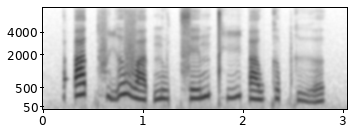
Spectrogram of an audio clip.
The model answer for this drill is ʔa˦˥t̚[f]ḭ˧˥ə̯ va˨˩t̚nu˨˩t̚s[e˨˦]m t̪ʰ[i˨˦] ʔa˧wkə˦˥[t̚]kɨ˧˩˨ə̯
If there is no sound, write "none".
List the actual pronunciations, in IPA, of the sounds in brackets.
f, e˨˦, i˨˦, p̚

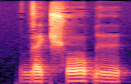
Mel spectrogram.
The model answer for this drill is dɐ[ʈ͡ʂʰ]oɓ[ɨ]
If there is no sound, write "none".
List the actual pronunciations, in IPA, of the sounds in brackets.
t͡ʃʰ, ɨ

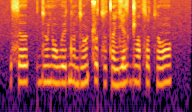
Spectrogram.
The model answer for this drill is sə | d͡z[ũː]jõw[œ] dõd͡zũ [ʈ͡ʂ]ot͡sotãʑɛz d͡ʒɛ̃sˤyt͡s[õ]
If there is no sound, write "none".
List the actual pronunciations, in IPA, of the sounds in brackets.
ũ, ø, ʈ͡ʂ, õ

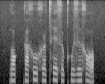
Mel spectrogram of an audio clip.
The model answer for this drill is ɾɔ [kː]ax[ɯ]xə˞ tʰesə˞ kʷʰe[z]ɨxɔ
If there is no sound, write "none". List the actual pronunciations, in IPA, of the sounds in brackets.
kː, u, z

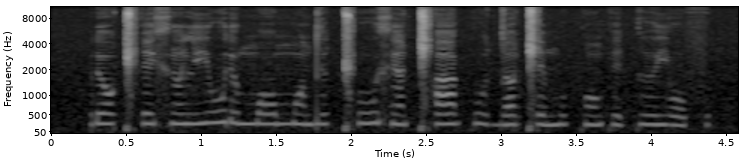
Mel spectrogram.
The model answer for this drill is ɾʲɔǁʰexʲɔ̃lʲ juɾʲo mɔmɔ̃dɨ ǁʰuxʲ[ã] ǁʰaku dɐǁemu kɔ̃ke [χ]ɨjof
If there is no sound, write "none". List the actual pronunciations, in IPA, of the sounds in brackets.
ã, k

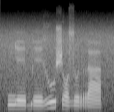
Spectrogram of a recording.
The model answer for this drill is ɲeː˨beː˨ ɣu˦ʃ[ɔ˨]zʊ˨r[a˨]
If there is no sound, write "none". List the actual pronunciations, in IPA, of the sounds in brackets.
ɔ˨, a˨

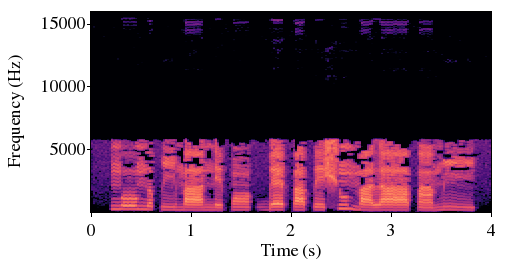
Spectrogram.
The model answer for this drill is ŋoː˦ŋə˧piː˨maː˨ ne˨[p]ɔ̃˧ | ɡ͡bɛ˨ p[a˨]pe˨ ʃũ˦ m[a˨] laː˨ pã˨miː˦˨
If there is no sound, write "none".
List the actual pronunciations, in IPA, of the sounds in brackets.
p, a˨, a˨

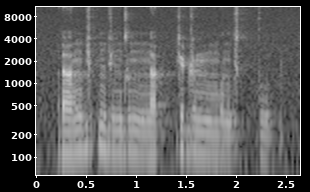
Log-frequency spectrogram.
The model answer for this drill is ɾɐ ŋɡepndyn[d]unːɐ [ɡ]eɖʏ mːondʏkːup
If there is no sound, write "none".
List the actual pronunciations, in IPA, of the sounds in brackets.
d, kː

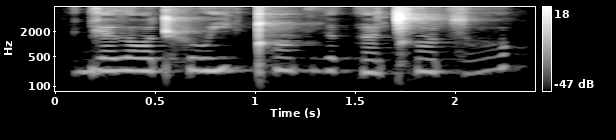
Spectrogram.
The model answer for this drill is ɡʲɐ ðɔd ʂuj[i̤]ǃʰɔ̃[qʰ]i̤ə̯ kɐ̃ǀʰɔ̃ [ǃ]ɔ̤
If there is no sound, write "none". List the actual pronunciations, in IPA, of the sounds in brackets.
i̤, k, t͡s

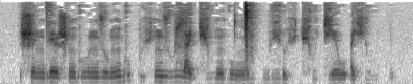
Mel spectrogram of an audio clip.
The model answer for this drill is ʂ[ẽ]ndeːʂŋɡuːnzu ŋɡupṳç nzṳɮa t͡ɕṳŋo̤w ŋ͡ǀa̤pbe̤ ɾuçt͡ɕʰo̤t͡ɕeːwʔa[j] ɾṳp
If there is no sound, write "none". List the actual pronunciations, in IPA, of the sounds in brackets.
e, ç

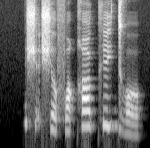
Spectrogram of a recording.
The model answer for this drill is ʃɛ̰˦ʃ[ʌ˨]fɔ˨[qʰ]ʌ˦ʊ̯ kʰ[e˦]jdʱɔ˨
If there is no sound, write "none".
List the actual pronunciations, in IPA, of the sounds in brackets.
ʌ˨, qʰ, e˦

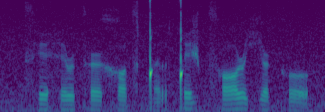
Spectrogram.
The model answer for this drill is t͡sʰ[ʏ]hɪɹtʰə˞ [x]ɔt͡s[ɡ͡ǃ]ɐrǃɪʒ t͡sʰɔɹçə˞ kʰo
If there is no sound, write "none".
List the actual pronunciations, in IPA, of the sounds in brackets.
ɪ, x, ɡ͡ǃ

